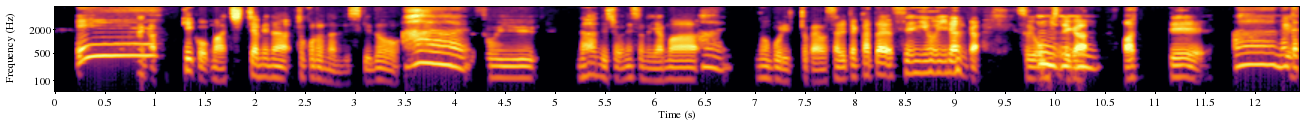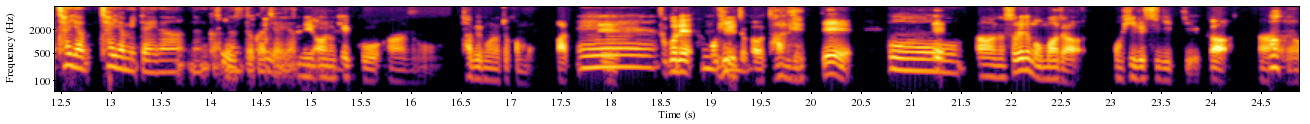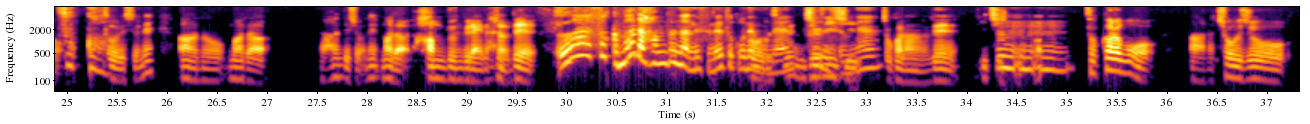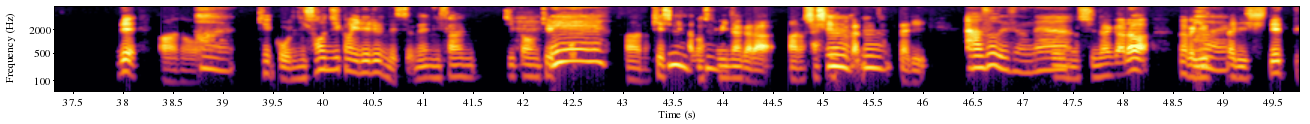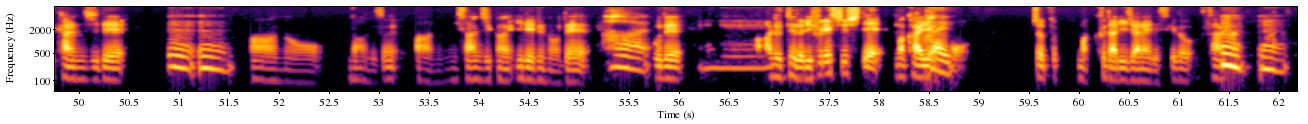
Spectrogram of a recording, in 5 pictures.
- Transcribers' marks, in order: distorted speech
- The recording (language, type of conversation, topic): Japanese, podcast, 休日の過ごし方でいちばん好きなのは何ですか？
